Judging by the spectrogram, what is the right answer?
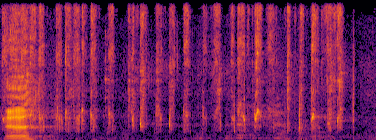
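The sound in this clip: Writing on a board: a brief high squeak at the start, then a string of short, faint scratchy marker strokes at an uneven rhythm.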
